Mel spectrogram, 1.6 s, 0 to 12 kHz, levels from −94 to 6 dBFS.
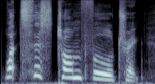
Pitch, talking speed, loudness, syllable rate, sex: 250 Hz, 155 wpm, -16 LUFS, 3.8 syllables/s, female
